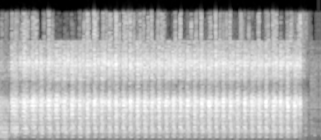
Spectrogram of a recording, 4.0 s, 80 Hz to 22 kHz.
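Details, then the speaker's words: 3-cylinder car with three ignition coils, all plug leads disconnected one by one for a spark plug test: the starter cranks evenly at about eight beats a second but the engine never catches; no spark, so it cannot start. "എന്തായാലും start ആവത്തില്ല. എന്തായാലും ഞാൻ നിങ്ങളൊന്ന് വെറുതെ കാണിക്കണമെന്നേ ഉള്ളൂ."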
